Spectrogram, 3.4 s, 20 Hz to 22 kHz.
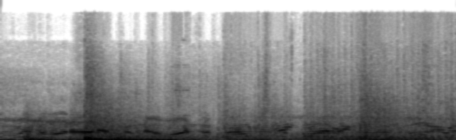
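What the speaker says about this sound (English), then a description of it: "More mortar going after the Raketin" Mortar rounds in Company of Heroes 2 thump and burst amid a busy battlefield mix of gunfire and distant explosions, with a commentator's voice running over the top.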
